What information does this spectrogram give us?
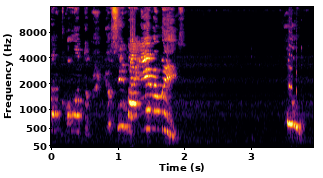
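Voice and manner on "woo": normal talking voice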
